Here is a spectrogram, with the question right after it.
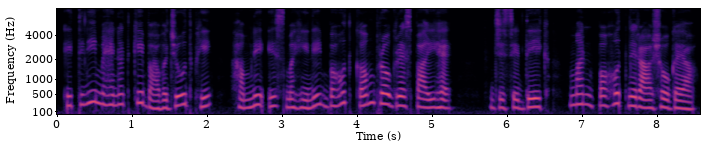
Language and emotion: Hindi, sad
